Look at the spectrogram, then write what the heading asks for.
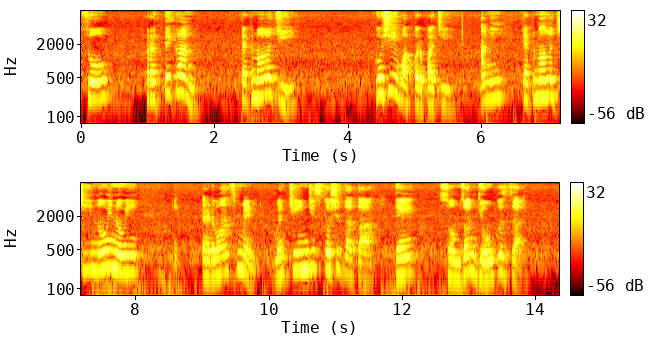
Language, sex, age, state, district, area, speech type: Goan Konkani, male, 30-45, Goa, Salcete, urban, spontaneous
